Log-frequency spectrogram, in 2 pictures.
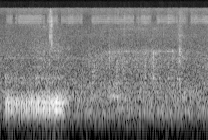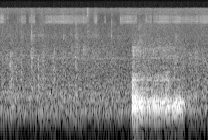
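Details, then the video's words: Bulldog sleeping upside down, snoring: two rough, buzzy low snores about a second long, one at the start and one near the end, with quiet room hiss between them. "Funny Bulldog snoring upside down."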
